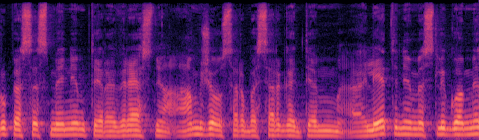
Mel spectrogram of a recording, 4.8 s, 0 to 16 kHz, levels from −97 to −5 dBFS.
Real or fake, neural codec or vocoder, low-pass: real; none; 14.4 kHz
